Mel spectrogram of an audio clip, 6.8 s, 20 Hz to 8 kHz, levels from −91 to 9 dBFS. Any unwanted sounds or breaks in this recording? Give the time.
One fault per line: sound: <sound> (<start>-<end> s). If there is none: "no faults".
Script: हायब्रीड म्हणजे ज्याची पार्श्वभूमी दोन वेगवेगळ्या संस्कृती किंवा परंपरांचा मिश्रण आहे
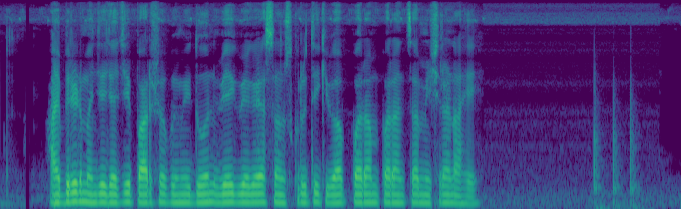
sound: thud (5.9-6.6 s)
